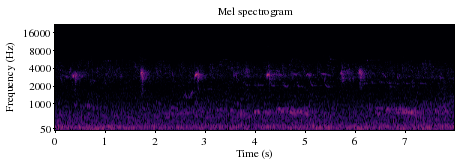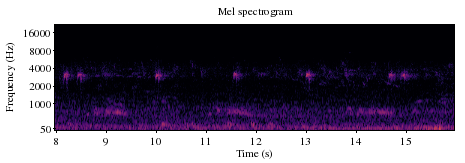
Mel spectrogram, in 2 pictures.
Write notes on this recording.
small village morning, birds chirping, Traffic sound, chicken crowing, Zoom H2n MS+XY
